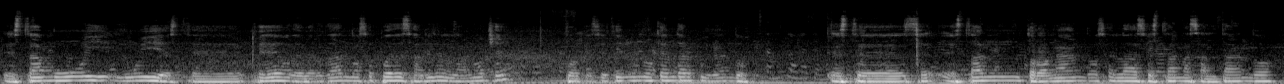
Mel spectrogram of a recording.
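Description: Slow, hesitant man. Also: on the high side, warm tone, slight background noise, low-quality recording. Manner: hesitant, slow, many fillers. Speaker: resident speaking at the assembly. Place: outdoor street assembly.

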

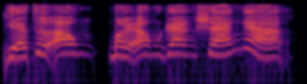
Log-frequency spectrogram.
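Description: A man's voice: extremely high pitch, fairly quick, background noise. An actor playing a worried young male servant in a folktale cartoon, speaking deferentially and anxiously, with music behind. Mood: deferential, puzzled. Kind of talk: animated folktale cartoon acting. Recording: music under the voice.

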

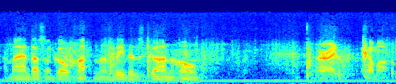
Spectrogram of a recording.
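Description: An actor playing a stern, steady frontier marshal in a 1950s radio western, terse and authoritative. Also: male voice, low voice, moderate pace, background noise, natural voice. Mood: steady, businesslike. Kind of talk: 1950s radio western acting and first-person narration. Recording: vintage 1950s radio recording with music.

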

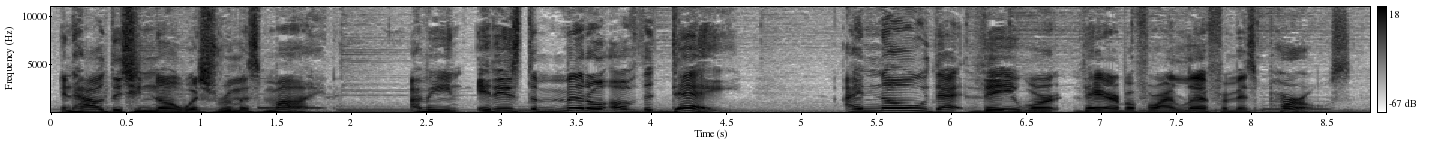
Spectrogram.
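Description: A man's voice: on the high side, sing-song, a little slow, faint music behind. A man acting in an audio drama as a weary but wry young superhero student, talking hesitantly with self-deprecating humour. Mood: uneasy.

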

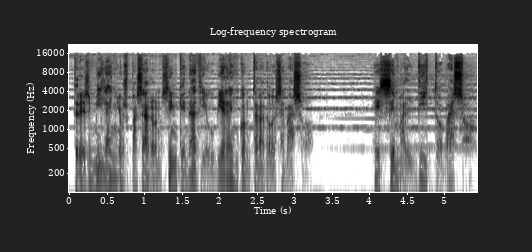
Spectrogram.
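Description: A deep-voiced, obsessed archaeologist in an audio drama. He is weary and brooding, with dramatic delivery. Music plays clearly behind him. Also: expressive, normal speed. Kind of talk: Spanish audio drama acting and narration.

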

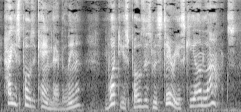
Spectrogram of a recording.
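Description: An earnest little country girl out of a children's storybook, played by a narrator. She is polite and curious with a prim streak. Her intonation is very animated, with a soft rasp in the tone. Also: medium pitch, a little fast, exaggerated voice. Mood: wondering.

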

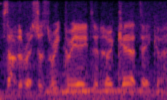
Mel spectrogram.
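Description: A man playing a solemn, learned older warlock in a video game, measured, grave and deliberate. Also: mid-range voice, very noisy, natural voice. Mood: grave warning. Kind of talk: dramatic video game dialogue. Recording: music playing behind.

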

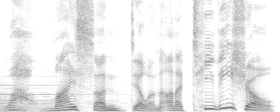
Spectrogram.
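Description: A man voicing a smug, self-absorbed adult talking dog in an animated sitcom, with a wry, sometimes hesitant manner. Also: a little high, measured pace, over loud music. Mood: self-important. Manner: wry, hesitant when cornered.

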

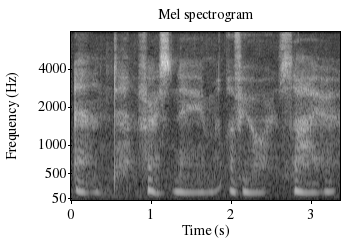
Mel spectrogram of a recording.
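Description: A young woman playing a polite, poised vampire receptionist at a blood bank in a soft, breathy, deliberate ASMR roleplay. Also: lowish voice, little pitch movement, a little hiss or hum, rough recording. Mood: polite, businesslike. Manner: slow, deliberate, hushed, formal.

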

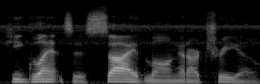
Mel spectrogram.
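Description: A man narrating scripted first-person fiction in a measured, wry, literary manner. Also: on the low side, fairly bright tone, a little hiss or hum. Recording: music bed under the voice.

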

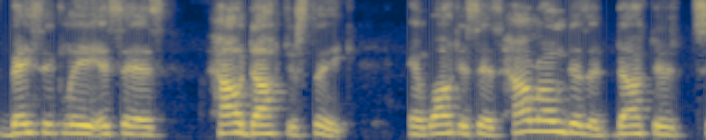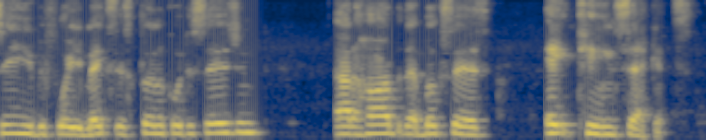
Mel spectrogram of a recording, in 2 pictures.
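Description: A man's voice: sits high, steady tone, normal speed. A middle-aged man, a physician, explaining emphatically on a live video-call panel from a home office. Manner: emphatic, explanatory, gesturing with hands. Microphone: video call webcam.

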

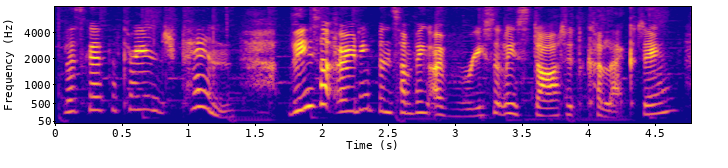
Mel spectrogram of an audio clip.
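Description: A young woman, chatting brightly through an unboxing in a small room, her talk bubbly with squeals and laughs. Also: fairly high pitch. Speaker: vlogger. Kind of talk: casual unboxing chat. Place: small indoor room with collectible shelves. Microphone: camera at desk distance.

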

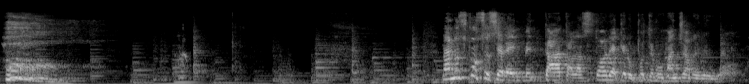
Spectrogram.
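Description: An actor playing a stubborn middle-aged husband who loves food, protesting and whining in a comic radio soap. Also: male voice, high-pitched, big pitch swings, fast, soft background music. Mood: exasperated. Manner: protesting, repetitive, whiny. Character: stubborn, exasperated gluttonous husband. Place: echoey home kitchen. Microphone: video call. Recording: echoey video call.

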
